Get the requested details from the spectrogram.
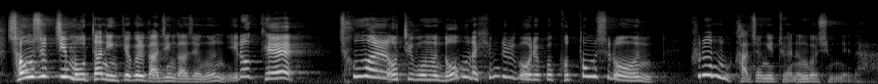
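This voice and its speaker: A man preaching a sermon as pastor, telling stories with rhetorical questions to the congregation. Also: sits high. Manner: animated storytelling with rhetorical questions. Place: church.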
